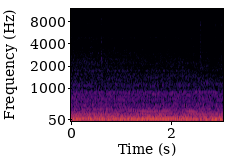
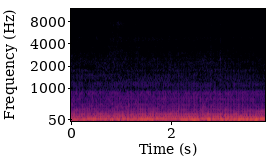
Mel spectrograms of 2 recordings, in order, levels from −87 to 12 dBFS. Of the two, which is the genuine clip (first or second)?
first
